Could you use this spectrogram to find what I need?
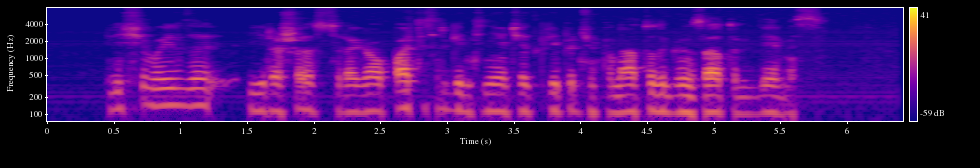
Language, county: Lithuanian, Kaunas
